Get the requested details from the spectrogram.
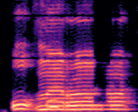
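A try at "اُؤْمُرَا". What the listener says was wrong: Up. Up. Domah kan dari mimnya. Ukmu.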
